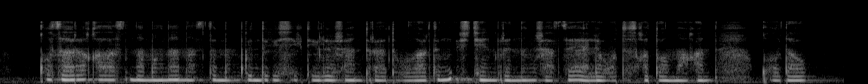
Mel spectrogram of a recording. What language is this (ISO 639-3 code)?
kaz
